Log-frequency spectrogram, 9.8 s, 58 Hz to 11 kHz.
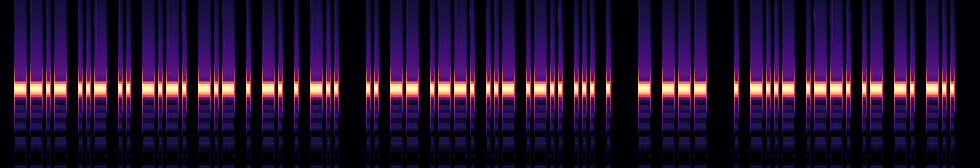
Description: Morse code, heard as a keyed tone, about 30 wpm, 700 Hz. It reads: QUICKENED IMPULSE TO EXPAND
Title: Pangram Challenge v2 - 30wpm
